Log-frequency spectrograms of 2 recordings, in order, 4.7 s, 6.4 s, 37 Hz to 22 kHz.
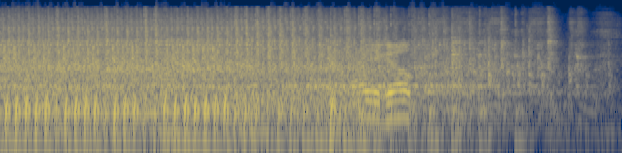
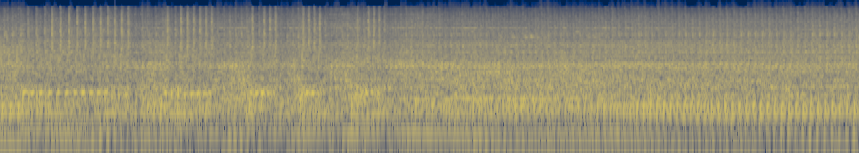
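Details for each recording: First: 1970s Honda E2500 generator, indicating 200 volts: it chugs at a quick, steady rate, then stumbles, sags and fades to a stop as it runs out of fuel. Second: 1970s Honda E2500 generator after the governor was readjusted: a steady, even engine drone holding constant speed with no misses or knocks; normal running.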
